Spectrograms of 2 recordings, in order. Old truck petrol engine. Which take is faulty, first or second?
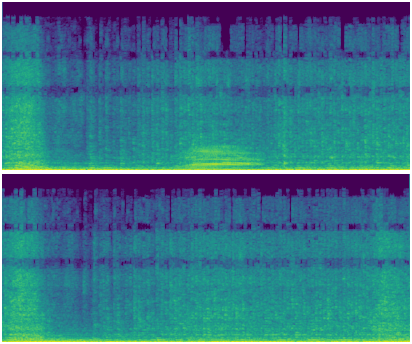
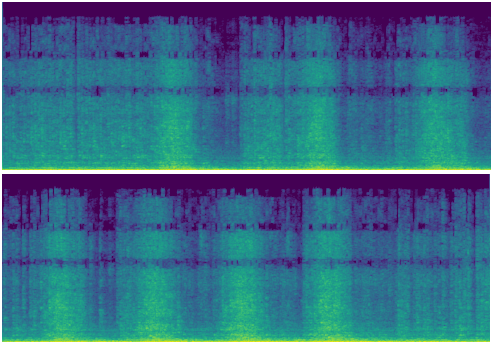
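second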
